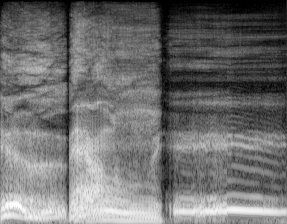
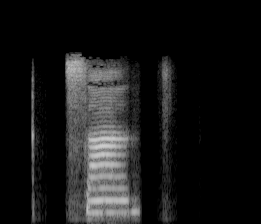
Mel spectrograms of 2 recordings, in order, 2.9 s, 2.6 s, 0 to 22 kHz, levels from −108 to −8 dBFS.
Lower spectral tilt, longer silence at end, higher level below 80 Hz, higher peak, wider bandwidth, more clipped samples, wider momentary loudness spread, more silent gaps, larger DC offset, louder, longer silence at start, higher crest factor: first, -6.5 dB/octave vs -0.5 dB/octave; second, 0 s vs 0.95 s; first, -34 dBFS vs -84 dBFS; first, -2 dBFS vs -18 dBFS; first, 16 kHz vs 8.2 kHz; neither; second, 8 LU vs 23 LU; second, none vs 1.41-1.57 s; neither; first, -17 LUFS vs -31 LUFS; second, 0 s vs 0.65 s; about the same, 14 dB vs 18 dB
